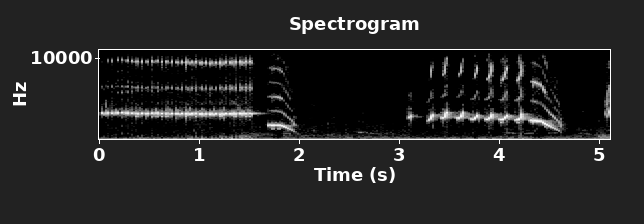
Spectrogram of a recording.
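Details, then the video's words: Sirtu, a wild bird, recorded as a trapping lure: a long steady whistled tone, a quick falling slur, then about eight rapid upslurred notes ending in a long descending whistle. "Suara Burung Sirtu Juara Cocok Buat Masteran Dan Pancingan Paling Ampuh"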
